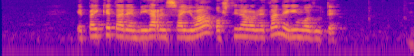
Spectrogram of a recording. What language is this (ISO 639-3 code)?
eus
